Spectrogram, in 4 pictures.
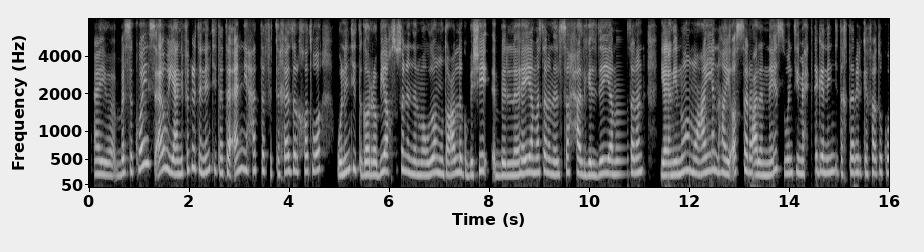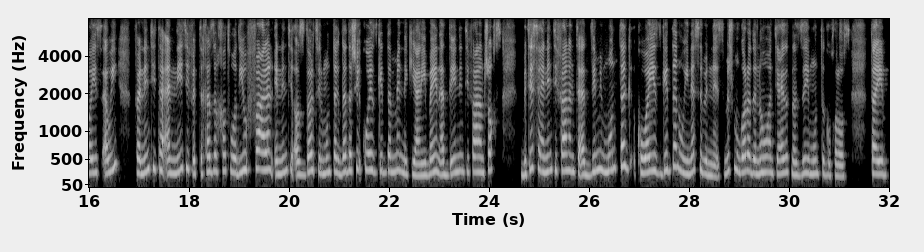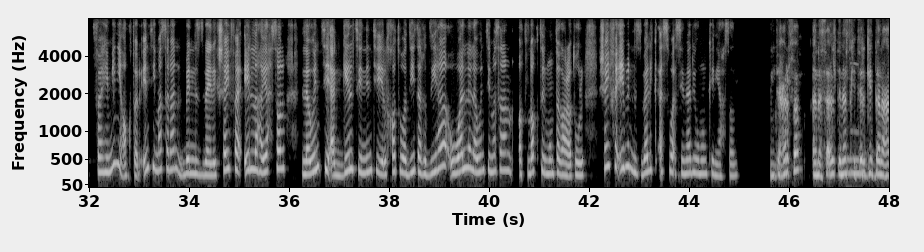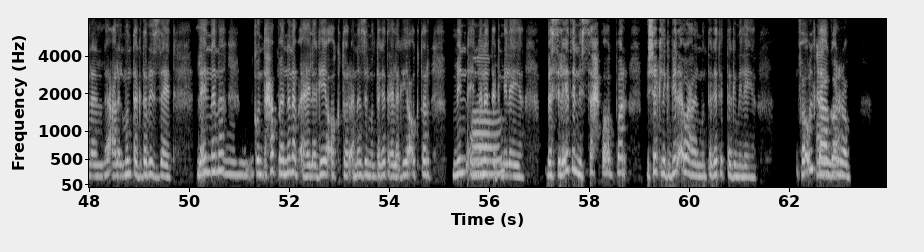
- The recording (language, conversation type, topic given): Arabic, advice, إزاي خوفك من الفشل مانعك إنك تنزّل المنتج؟
- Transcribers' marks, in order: none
